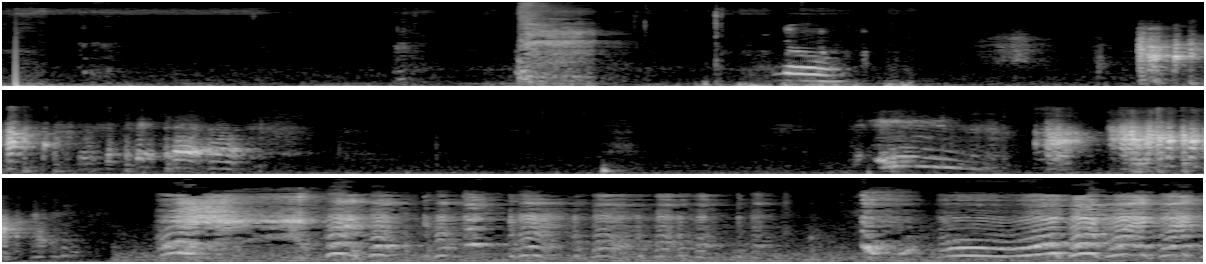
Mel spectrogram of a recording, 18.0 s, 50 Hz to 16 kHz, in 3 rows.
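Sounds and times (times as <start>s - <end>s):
small child laughing: 10.3s - 18.0s.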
